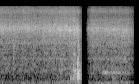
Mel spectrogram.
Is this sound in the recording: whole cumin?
yes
